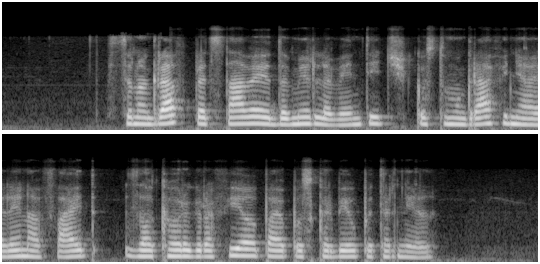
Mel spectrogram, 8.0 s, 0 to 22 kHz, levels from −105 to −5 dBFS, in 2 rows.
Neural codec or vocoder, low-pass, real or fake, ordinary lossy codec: none; 7.2 kHz; real; Opus, 32 kbps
